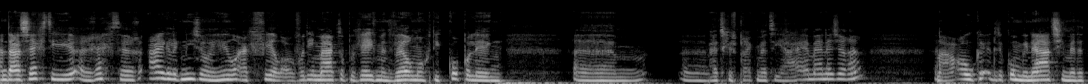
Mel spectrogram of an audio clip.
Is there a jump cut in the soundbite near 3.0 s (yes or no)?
no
